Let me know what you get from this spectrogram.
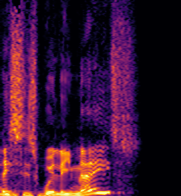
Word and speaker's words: Mays: Willie May. – Right. – No, his name is Willie Mays, but you spell it. – M-A-Y-S.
